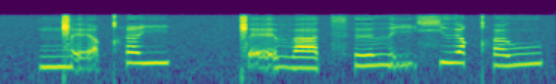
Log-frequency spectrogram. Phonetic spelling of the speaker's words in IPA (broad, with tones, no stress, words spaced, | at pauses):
ŋ͡ǁɛ̰˨˩qʰi˥ | ǁɛ̰˦˨va˨˩t͡sʰɘ˧˥ ðḭ˧˥˧ ɕɨ˥qʰu˧˥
